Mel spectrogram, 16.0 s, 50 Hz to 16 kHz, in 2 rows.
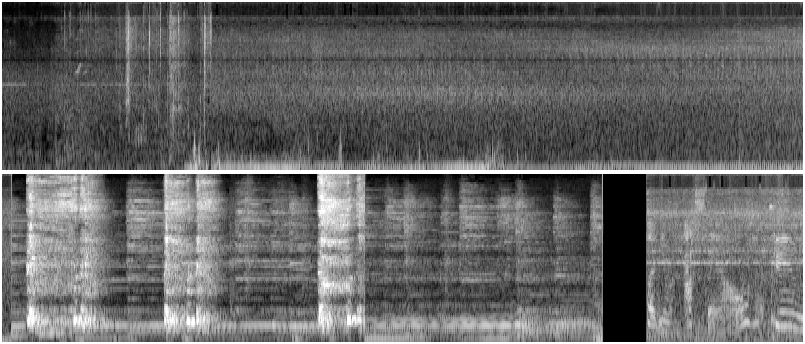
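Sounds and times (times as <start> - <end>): steady low hum: 1.8 - 8.1
background music: 8.1 - 16.0
person coughing hard: 8.2 - 10.3, 11.2 - 11.7.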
